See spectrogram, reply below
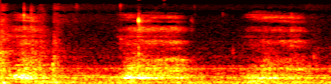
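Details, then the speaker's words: Snoring from a sleeping female dog in the background, noted as a habitual snorer, heard while people taste homemade plant-based milk. "snoring i wonder if they could hear that this dog is a snorer it sounds like she was having a problems over there"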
